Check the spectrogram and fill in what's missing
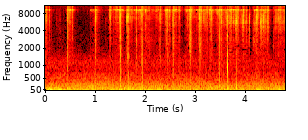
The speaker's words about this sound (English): Sounds like a handful of coins.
